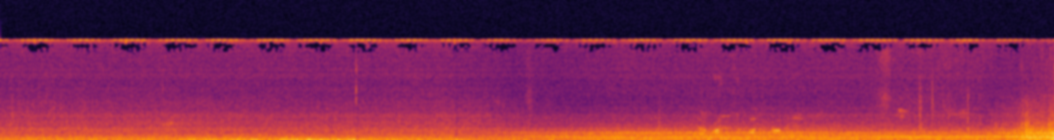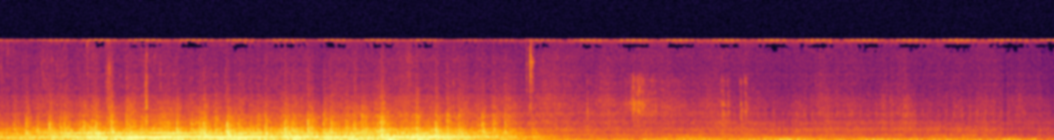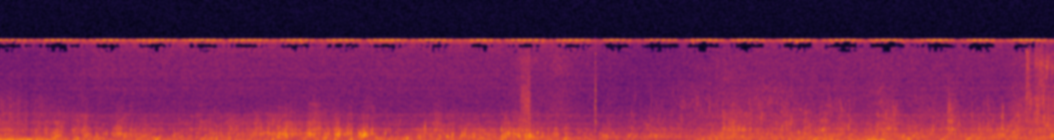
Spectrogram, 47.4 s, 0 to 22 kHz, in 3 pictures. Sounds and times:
Ship: 0.0 - 47.4.

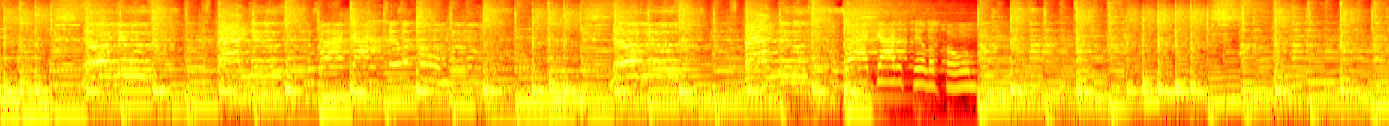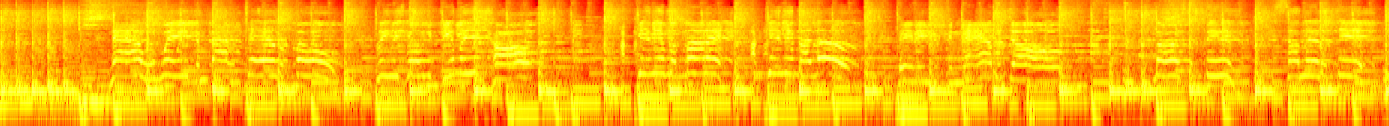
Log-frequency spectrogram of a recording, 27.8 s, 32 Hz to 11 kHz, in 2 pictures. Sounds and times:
Blues: 0.0 - 27.7.

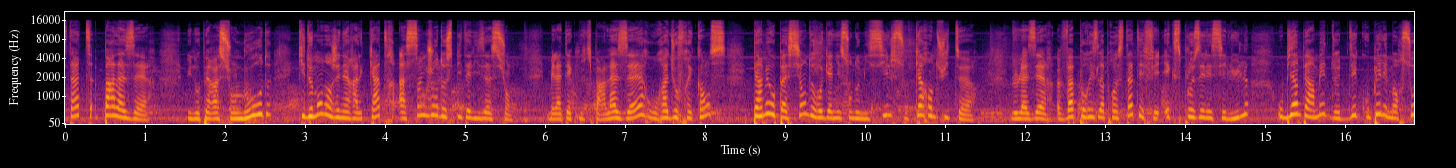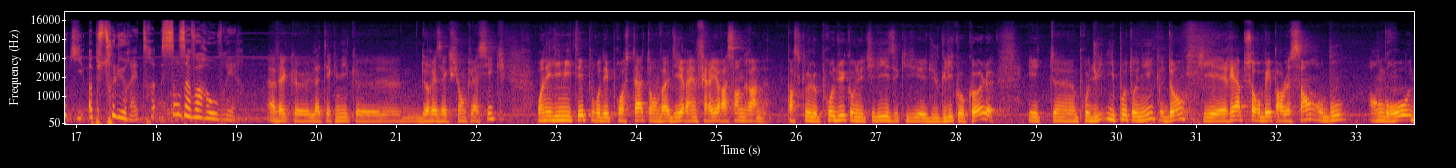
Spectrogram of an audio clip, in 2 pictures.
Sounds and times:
Speech: 0.0 - 33.7.

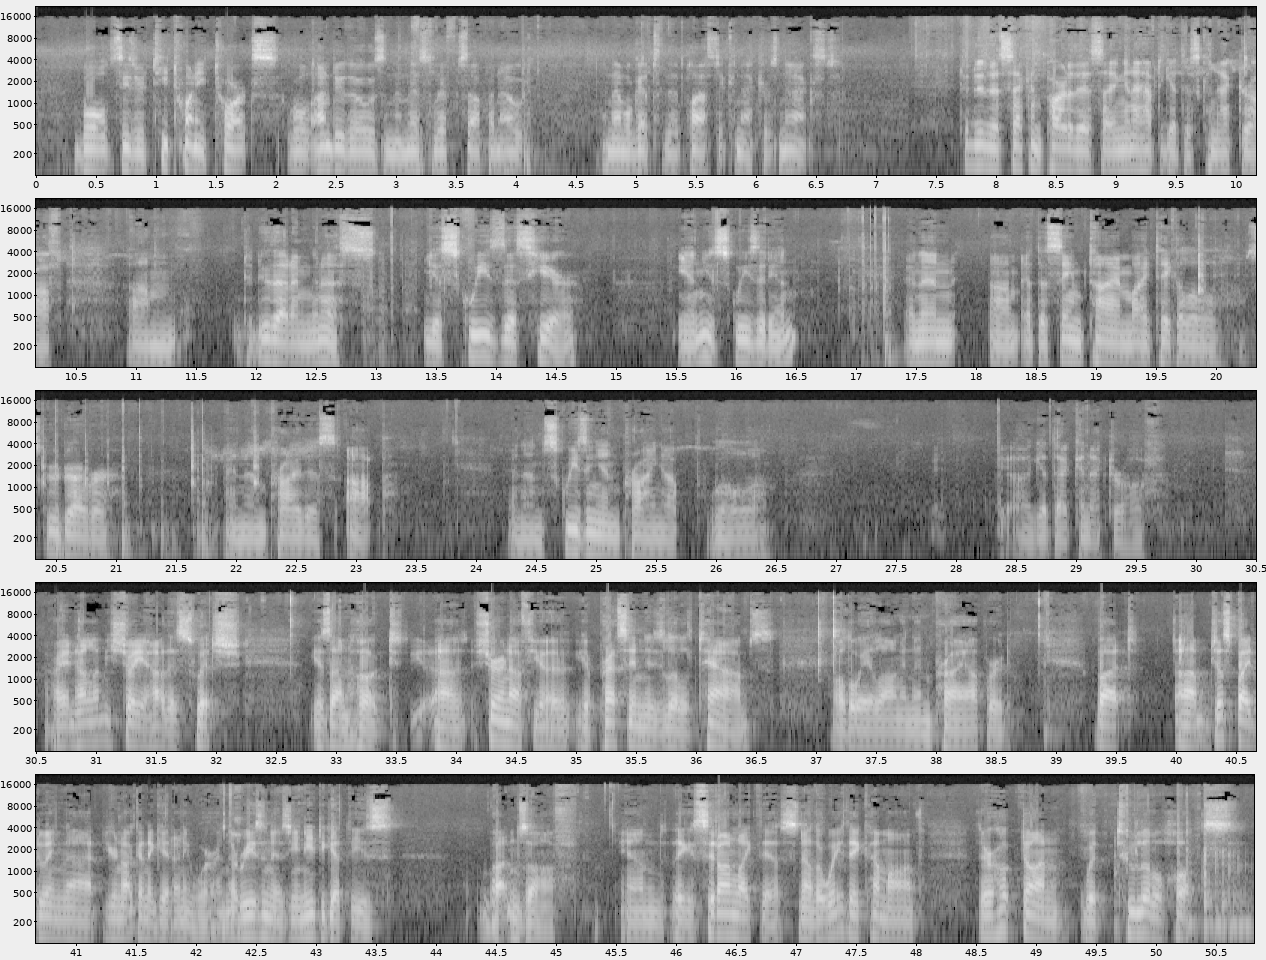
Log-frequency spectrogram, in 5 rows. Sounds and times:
Speech: 0.3 - 6.8, 7.7 - 14.8, 15.5 - 16.6, 17.4 - 21.1, 21.9 - 23.4, 24.2 - 26.5, 27.8 - 29.8, 30.6 - 38.7, 39.3 - 43.7, 44.3 - 50.8.

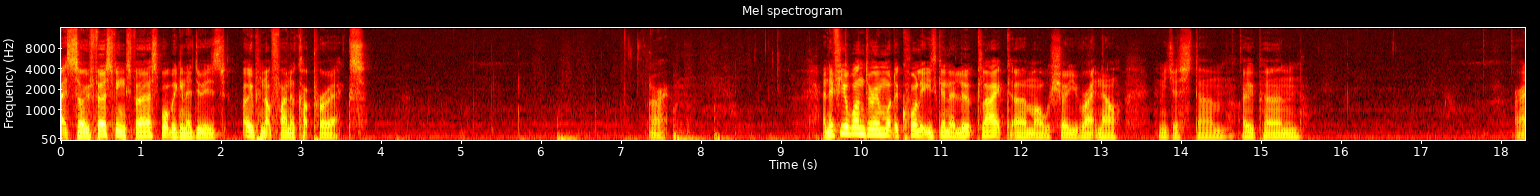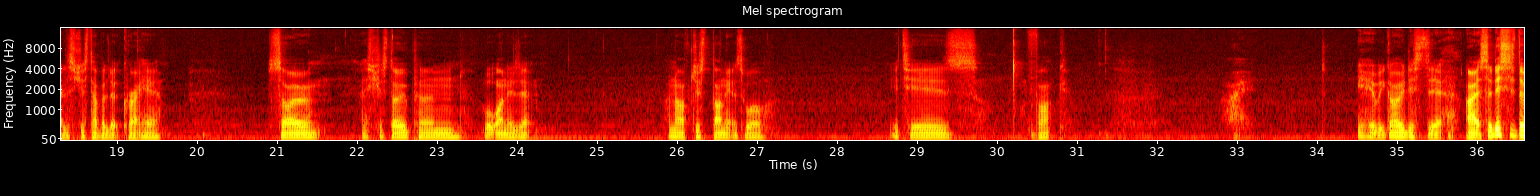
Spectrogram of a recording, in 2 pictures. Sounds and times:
Speech: 0.0 - 3.9, 7.3 - 7.8, 9.5 - 15.6, 18.2 - 19.6, 20.9 - 24.3, 25.8 - 27.2, 28.7 - 31.0, 34.5 - 36.5.

